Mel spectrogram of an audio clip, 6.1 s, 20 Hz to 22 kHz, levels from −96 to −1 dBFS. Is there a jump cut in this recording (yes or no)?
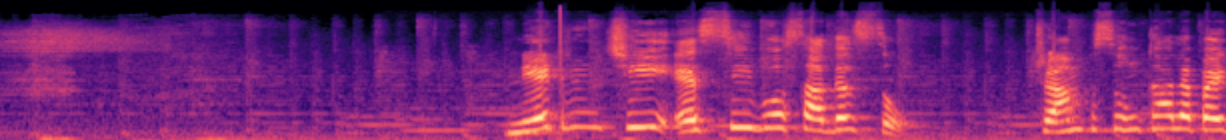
no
